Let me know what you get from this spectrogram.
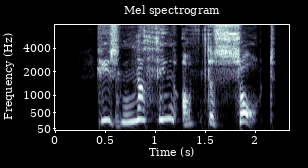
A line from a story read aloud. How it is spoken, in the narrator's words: said Psyche indignantly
